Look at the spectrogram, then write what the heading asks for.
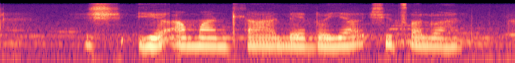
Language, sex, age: Tsonga, female, 19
